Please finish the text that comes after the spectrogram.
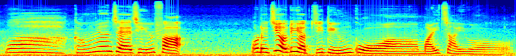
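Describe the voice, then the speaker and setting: Young home-buyer, Hong Kong Cantonese accent, high voice, earnest, emphatic, fed up, radio drama. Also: female voice, slow pace. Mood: worried.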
